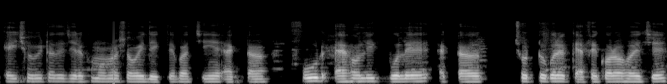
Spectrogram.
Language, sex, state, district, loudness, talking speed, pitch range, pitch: Bengali, male, West Bengal, Malda, -20 LUFS, 160 wpm, 130-145 Hz, 135 Hz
